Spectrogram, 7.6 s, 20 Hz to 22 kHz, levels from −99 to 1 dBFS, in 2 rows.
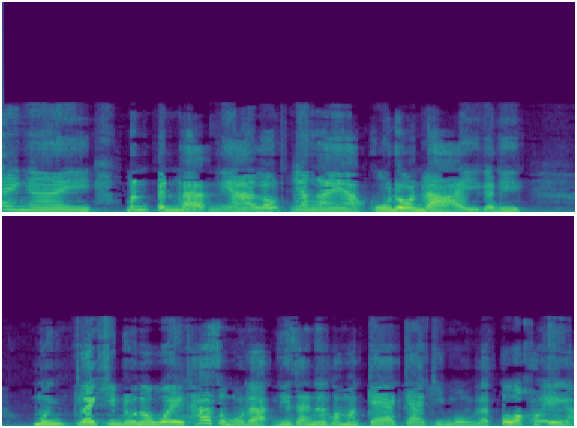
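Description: HE-AAC compression runs throughout the speech, likely at a very low bitrate near 12 kbps. Treble above the coded band is rebuilt from copied lower bands and stops at 11.5 kHz, so s sounds turn gritty and metallic.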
